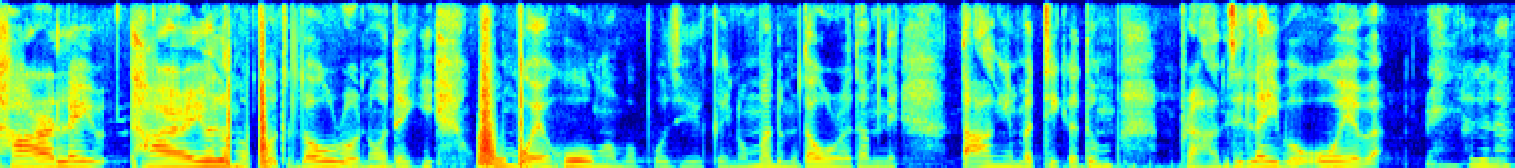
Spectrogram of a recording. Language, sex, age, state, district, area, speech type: Manipuri, female, 30-45, Manipur, Thoubal, rural, spontaneous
